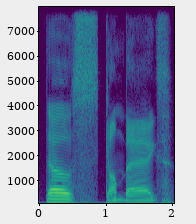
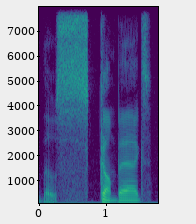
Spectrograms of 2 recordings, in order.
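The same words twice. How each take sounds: First: Even more drawn-out sneer on "Those scumbags"; slower contempt. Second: Drawn-out scornful sneer; slow contempt. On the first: Streamer repeating the insult, drawn out. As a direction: stretch "Those" long and scornful. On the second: Streamer sneering at the network, slow contempt. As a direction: drag out the insult. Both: Real, not acted.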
